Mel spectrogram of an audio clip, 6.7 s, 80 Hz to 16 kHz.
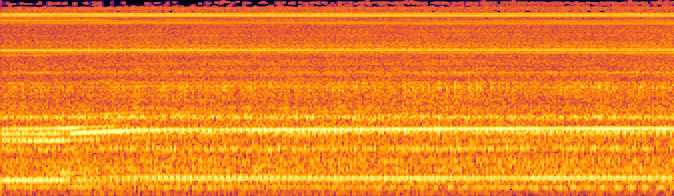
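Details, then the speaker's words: South Bend lathe motor on a VFD raised from 60 to 70 Hz, overdriving above the factory motor's rated speed: an even whine with level high tones and no knocks or rubbing, running cleanly. "there you can see i'm over driving it so i'm actually going above the speed of the factory motor"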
